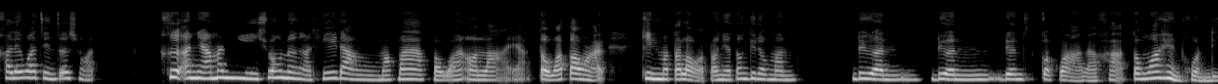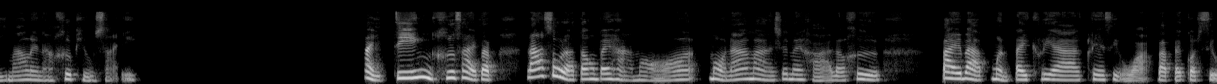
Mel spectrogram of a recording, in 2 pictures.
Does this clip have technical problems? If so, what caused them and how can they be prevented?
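No technical problems are audible.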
